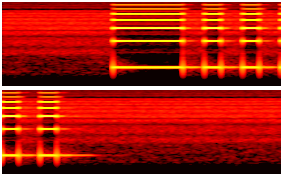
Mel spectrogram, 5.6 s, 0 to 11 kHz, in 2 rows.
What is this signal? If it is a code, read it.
Beep code, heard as beeps from a small speaker, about 750 Hz, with room echo. 1 long, 4 short.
